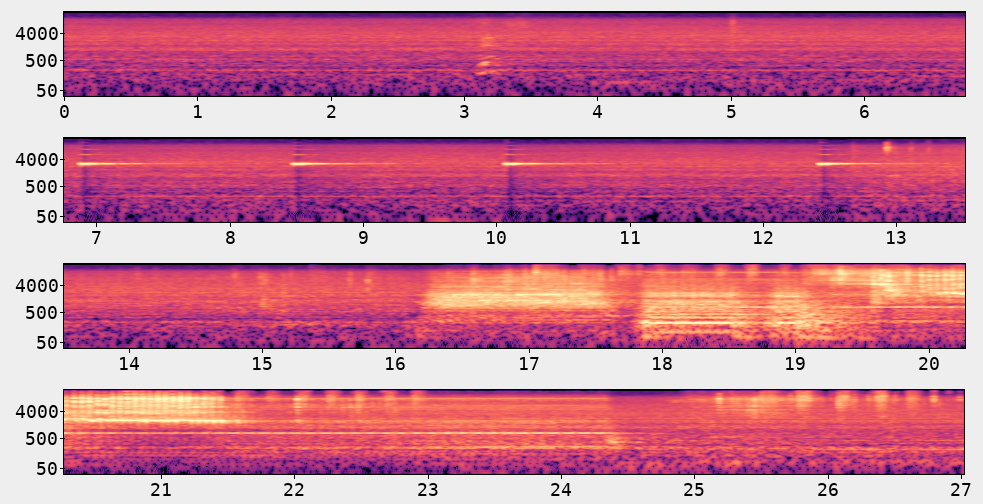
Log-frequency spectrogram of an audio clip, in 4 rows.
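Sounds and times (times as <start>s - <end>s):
mill humming: 12.4s - 27.0s
loud machining noise: 13.4s - 27.0s.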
